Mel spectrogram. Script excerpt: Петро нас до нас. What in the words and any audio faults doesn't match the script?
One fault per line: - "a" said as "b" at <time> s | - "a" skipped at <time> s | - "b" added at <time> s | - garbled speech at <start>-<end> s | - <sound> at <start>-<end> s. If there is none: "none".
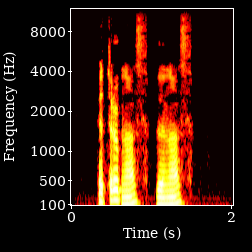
none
